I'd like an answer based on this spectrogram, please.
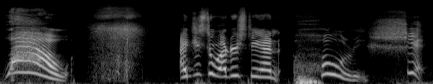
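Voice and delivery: high, amazed at the heat; high, slow disbelief; stunned. Real, not acted. Burning from hot jelly bean.

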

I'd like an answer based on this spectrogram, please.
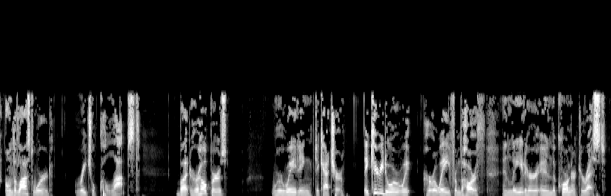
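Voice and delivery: ordinary delivery

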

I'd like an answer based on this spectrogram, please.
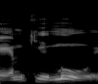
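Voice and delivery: put-on muddled New York-Jersey accent, low pitched; Kingpin. Co-host inventing a new villain voice, botched Jersey accent. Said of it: "I don't know what accent that is".

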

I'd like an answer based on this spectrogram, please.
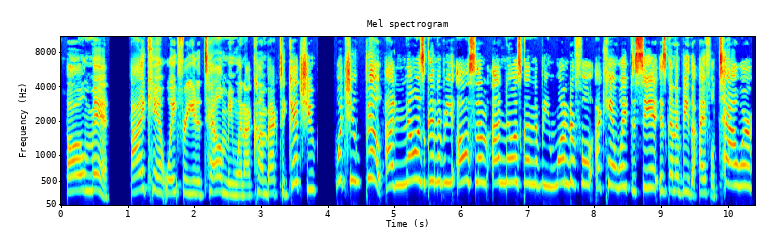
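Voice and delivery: put-on high, gushing praise for a toddler; excited praise. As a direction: pile on the praise like a hyped parent. Parent hyping child at drop-off.

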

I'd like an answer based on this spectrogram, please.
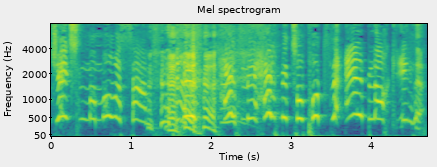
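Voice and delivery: put-on very high squeaky falsetto, accent wobbling; anime schoolkid. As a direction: plead in a hammed-up high anime-kid voice. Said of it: "like, Japanese to, ... little Dutch schoolboy".

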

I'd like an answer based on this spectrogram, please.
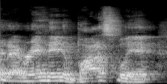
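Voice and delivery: ordinary talk

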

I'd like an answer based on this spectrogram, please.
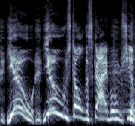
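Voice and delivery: loud, high, slow yell; hammed-up angry accusation; mock accusation. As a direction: pretend furious shout. Imagined Smokescreen accusing Hotshot.

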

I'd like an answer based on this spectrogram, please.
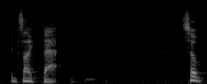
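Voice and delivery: ordinary talk, nothing marked

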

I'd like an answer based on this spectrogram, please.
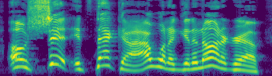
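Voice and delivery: excited fan. Retold or imitated. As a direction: gush at spotting a star in the airport. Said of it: "I'd be like".

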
